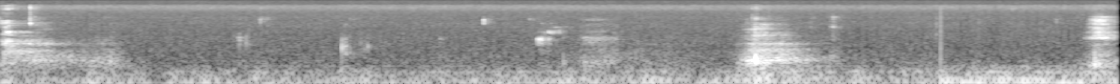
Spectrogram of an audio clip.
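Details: Morning sneezes in a quiet room, a few short, soft nasal bursts with wet sniffs from a runny, congested nose: sneezing.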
